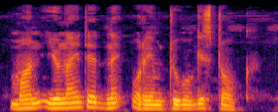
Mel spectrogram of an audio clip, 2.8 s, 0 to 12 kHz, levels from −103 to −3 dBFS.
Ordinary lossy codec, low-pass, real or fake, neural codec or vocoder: AAC, 48 kbps; 9.9 kHz; real; none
